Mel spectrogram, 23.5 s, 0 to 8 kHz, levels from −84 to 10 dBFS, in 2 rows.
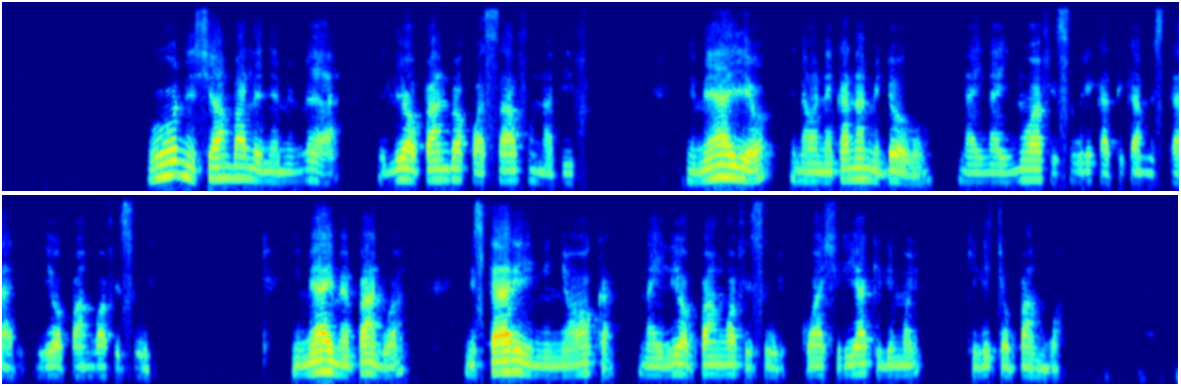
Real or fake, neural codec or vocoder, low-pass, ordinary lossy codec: real; none; 7.2 kHz; Opus, 16 kbps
